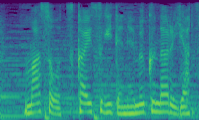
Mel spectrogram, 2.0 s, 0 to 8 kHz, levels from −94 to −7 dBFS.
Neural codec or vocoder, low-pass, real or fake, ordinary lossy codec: none; 7.2 kHz; real; none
